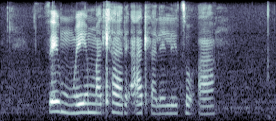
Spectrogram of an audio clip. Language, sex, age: Tswana, female, 19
